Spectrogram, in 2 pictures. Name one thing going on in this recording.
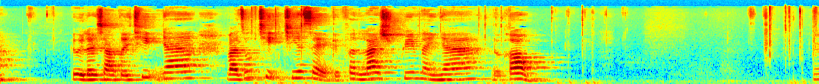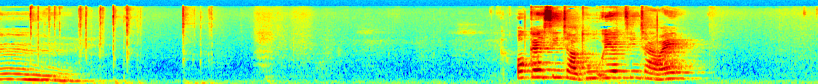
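A young woman talks animatedly and close to the microphone.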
